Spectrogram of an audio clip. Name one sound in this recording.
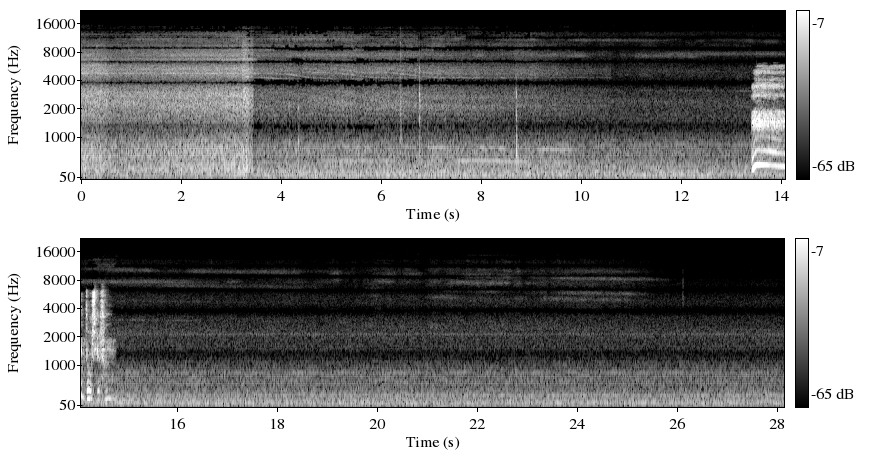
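A train rumbles along the rails and gradually slows down.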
